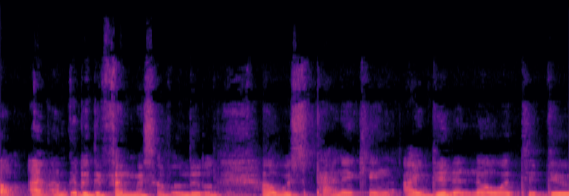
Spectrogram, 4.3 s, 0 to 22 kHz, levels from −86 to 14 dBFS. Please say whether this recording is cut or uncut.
cut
